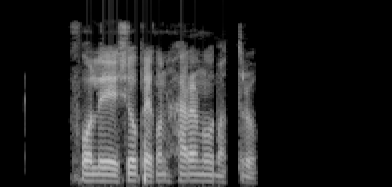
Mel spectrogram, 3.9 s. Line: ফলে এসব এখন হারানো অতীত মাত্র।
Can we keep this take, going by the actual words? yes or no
no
